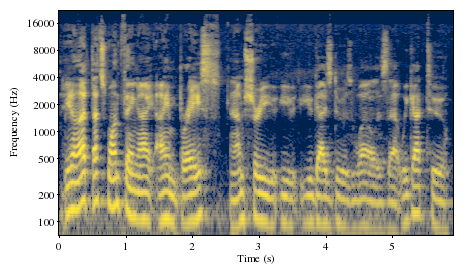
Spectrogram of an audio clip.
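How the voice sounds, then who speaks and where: Man, middle-aged, from Argentina, husky, rambling casual chat. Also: low voice, moderate pace, darkish tone. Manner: rambling, many restarts. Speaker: lead guitarist.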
